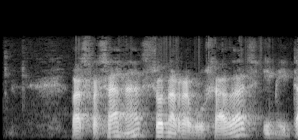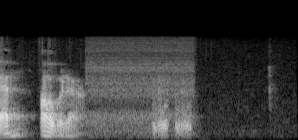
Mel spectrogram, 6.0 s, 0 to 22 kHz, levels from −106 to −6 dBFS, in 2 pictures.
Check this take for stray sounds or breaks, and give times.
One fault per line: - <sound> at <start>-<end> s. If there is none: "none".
- laugh at 4.5-4.9 s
